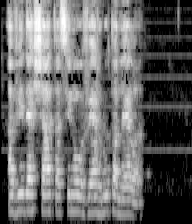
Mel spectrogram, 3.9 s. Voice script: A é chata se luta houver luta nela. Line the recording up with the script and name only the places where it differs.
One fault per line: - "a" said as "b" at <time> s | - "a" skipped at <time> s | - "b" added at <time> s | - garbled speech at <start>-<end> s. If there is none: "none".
- "vida" added at 0.2 s
- "luta" said as "não" at 1.4 s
